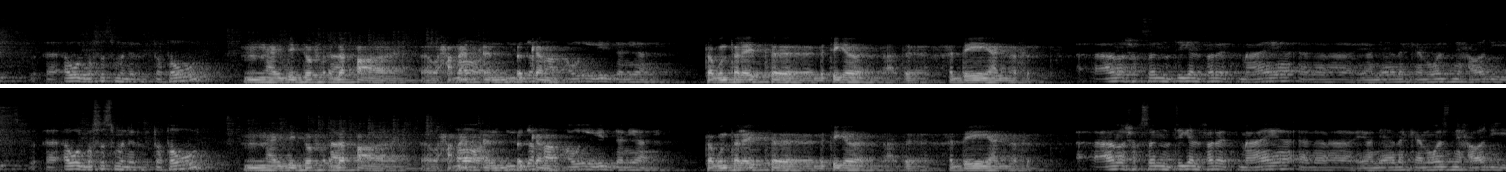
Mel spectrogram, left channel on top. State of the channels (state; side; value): normal; both; correlation 0.54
